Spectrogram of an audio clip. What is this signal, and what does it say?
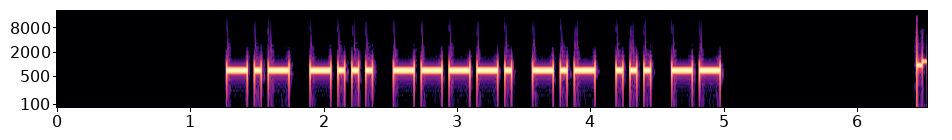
Morse code, heard as a keyed tone, about 23 wpm, 700 Hz. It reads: KB9KSM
